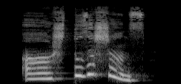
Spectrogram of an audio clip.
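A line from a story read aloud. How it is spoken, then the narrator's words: Uncertain repeated question. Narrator (Russian): неуверенно переспросила я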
